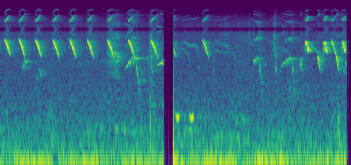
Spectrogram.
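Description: A bird chirping over and over in a run of quick, high, falling chirps, about three a second. It thins out after a brief dropout in the sound midway, then picks up again near the end.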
